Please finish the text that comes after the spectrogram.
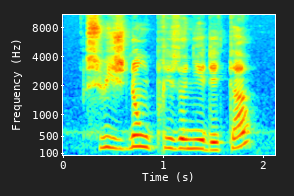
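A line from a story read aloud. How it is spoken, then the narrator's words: Plain. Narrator (French): dit le comte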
